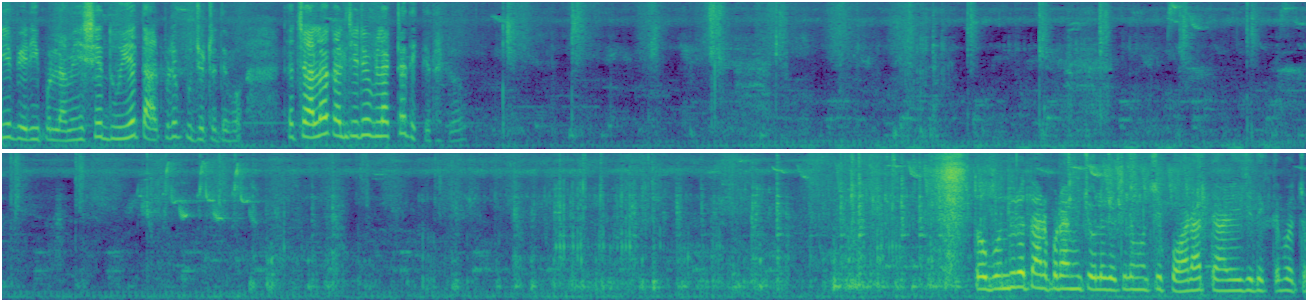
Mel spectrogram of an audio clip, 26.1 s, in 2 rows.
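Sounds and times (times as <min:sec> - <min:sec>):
bird chirps and calls: 0:10.3 - 0:18.2, 0:19.8 - 0:26.0.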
